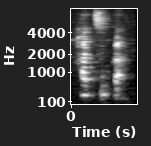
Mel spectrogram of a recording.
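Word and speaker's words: 二十日: 20 ini ada pengecualian ini Angka spesial jadi 20 tanggal 20 itu dibacanya hardcase hatsuka ya 20 itu harus kaya jangan lupa ini diingat jadinya nggak dibaca 20hz Nah untuk gua satu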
